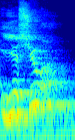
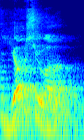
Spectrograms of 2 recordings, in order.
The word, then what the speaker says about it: Yeshua: Well, the name Yeshua, which can also be pronounced Yoshua or Yehoshua, depending on which way you emphasize the Greek, the Hebrew letters.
